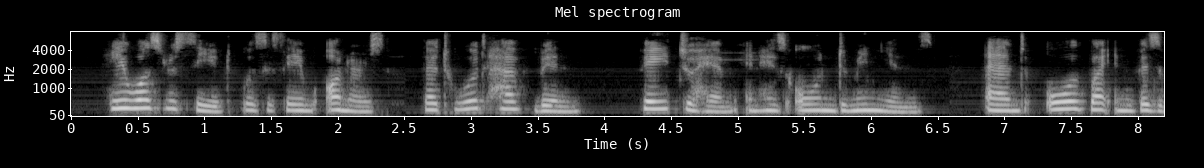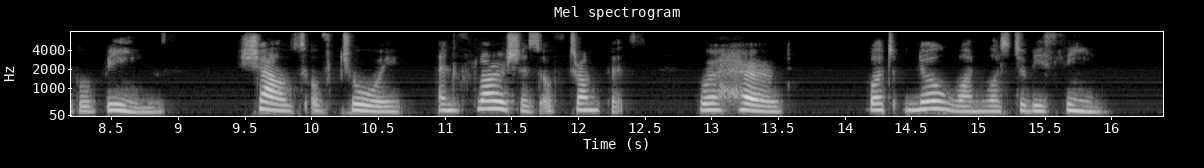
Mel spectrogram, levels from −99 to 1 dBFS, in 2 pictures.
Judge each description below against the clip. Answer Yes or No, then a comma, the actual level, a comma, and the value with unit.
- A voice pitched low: No, high, 210 Hz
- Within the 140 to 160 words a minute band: Yes, average, 145 wpm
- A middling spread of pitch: Yes, average, 4.2 semitones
